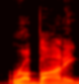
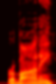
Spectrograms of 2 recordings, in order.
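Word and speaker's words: R'Bonney: Humiliated contestants claimed the 2022 Miss USA pageant was rigged and that the winner of the contest, Miss Texas, Rabani Gabriel, I think that's how you say her name, David, it's capital R apostrophe capital B O N N E Y. Rabani? – I think you're safe with that.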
